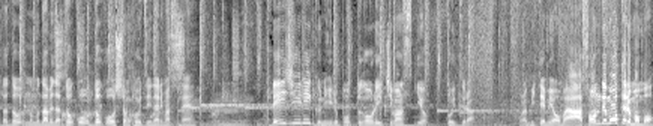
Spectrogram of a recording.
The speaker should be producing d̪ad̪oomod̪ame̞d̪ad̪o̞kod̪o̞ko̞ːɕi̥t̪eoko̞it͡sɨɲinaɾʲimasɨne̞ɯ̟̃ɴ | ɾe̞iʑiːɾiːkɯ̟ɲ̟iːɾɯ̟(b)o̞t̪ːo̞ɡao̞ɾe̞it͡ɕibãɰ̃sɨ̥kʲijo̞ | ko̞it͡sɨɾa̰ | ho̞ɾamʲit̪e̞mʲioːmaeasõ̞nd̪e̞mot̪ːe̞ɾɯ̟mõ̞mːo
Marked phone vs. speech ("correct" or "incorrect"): correct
